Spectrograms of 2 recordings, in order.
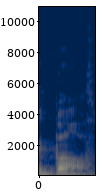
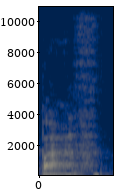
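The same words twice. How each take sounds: First: The word is said in an English accent. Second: The word is said in a non-English accent. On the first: "I say Bath because I'm English" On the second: "not Bath"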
